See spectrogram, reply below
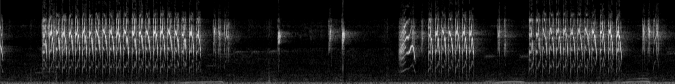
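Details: Brown-throated sunbird (sogok ontong, sriganti) singing loudly in the rapid 'nembak rapat' style: long, dense, high buzzy trills of fast repeated notes in bursts of about two seconds, separated by short sharp chirps, over a faint low hum.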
